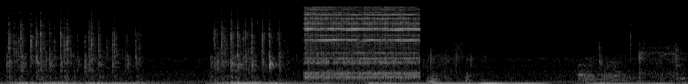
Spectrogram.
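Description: A telephone rings loudly for about a second during a phone call, sitting between bursts of computer keyboard typing. Quieter background sounds follow.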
